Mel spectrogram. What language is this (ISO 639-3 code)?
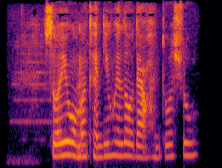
zho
